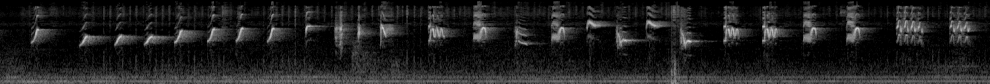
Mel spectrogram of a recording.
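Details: Javan bush lark in sustained song: a long train of sharp downslurred whistles repeated roughly twice a second, shifting into varied buzzy and trilled notes.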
